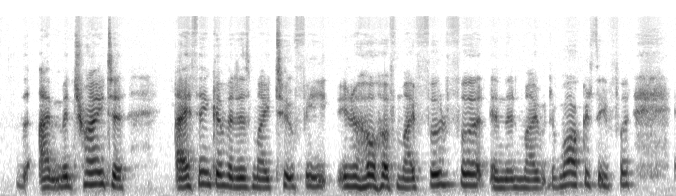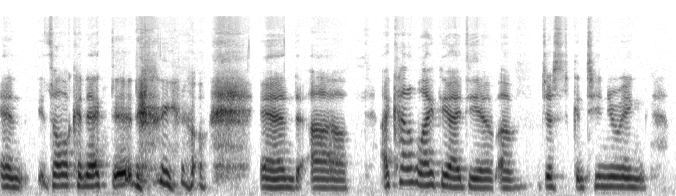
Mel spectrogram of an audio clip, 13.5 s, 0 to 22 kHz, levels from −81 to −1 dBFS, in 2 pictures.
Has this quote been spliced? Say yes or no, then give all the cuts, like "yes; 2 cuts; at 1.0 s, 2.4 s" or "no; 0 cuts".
yes; 1 cut; at 11.7 s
